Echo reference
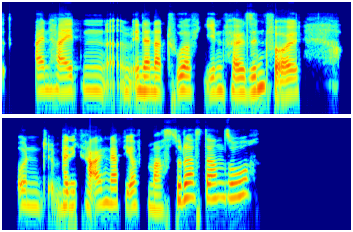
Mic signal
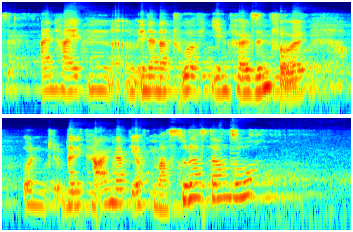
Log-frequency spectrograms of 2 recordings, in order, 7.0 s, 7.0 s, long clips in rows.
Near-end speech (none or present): none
